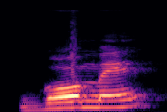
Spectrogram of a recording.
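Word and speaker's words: gourmet: गोरमे, गोमे, गोमे, तो यहाँ पे ये टी साइलेंट है।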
